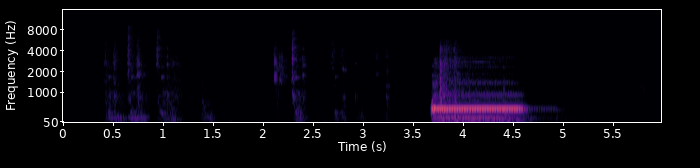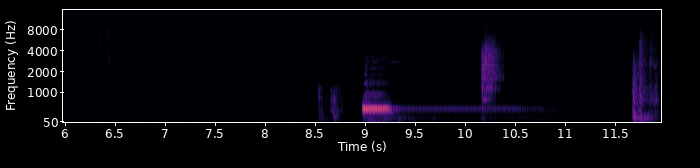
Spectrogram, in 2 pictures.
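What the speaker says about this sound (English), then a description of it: "We're gonna call you on the telephone." A telephone is dialed with sparse clicks and short tones, then two long buzzing rings separated by silence, followed by a brief higher beep, all fairly quiet and isolated with no voices.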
